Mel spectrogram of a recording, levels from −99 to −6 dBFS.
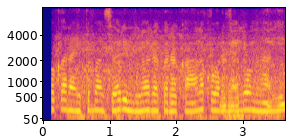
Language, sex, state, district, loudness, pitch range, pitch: Telugu, female, Telangana, Hyderabad, -13 LUFS, 185-210 Hz, 195 Hz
